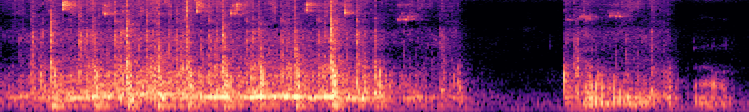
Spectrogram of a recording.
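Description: A sewing machine stitches a pumpkin hotpad with a fast, close whirring chatter that runs steadily, then stops abruptly, restarts briefly, and stops again for pivots.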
